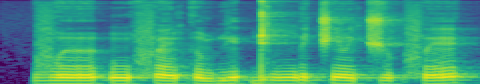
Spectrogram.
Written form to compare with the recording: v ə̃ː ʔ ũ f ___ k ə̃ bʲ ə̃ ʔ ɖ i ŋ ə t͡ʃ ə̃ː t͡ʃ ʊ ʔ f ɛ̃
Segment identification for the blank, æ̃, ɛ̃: æ̃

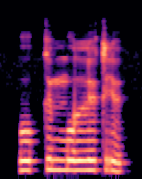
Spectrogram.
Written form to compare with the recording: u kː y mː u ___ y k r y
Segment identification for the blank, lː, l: lː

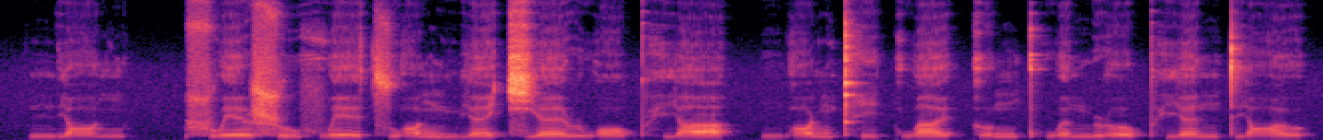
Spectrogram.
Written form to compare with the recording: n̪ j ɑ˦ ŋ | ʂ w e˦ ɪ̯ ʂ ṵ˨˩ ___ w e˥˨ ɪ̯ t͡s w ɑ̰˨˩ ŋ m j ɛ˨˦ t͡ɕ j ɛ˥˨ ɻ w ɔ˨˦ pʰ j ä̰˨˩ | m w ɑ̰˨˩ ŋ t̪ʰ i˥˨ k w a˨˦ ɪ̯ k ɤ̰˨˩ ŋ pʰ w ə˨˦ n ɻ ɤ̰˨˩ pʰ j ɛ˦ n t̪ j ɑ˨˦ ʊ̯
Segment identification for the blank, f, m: f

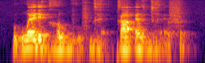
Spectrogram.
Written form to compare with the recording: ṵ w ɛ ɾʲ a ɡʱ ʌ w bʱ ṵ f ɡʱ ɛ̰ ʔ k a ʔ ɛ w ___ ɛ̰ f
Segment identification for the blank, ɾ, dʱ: dʱ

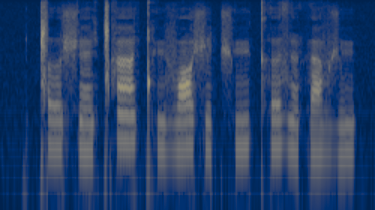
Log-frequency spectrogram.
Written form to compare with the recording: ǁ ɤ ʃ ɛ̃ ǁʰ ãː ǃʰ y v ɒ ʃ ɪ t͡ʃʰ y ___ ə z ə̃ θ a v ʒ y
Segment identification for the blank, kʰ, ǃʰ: kʰ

